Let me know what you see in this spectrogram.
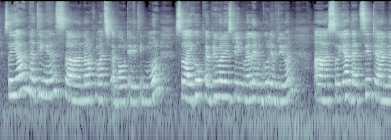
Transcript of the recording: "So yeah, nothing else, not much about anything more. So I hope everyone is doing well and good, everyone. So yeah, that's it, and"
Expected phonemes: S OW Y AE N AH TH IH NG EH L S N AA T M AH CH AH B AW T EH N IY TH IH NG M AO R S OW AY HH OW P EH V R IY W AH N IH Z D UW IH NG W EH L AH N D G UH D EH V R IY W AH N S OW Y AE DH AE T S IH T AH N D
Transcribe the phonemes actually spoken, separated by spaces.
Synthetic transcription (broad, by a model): S OW Y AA N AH T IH NG EH L S N AA T M AH CH AH B AW T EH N IY T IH NG M AO R S OW AY HH OW P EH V R IY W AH N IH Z D UW IH NG W EH L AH N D G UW D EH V R IY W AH N S OW Y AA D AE T S IH T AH N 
